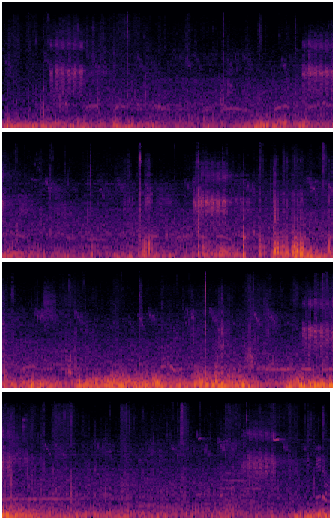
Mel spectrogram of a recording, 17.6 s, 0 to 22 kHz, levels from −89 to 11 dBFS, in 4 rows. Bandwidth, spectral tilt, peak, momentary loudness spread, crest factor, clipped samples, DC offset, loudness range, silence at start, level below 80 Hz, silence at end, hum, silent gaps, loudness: 16.5 kHz; -6 dB/octave; -10 dBFS; 18 LU; 24 dB; under 0.1%; under 0.1%; 13 LU; 0 s; -36 dBFS; 0 s; none; none; -37 LUFS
